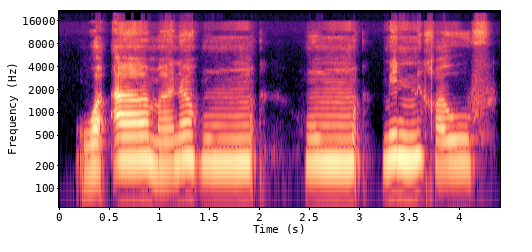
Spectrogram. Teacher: you have nasalization or ghunnah in the meem sound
